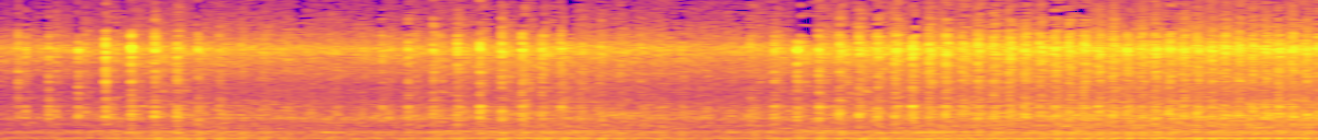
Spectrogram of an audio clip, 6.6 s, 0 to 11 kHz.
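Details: 1992 Ford Bronco V8 at idle, Edelbrock Performer 3881 just fitted, Summit Racing shorty headers installed years earlier: sharp quick ticking in time with idle over low rumble; owner suspects exhaust leak at headers, not confirmed.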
